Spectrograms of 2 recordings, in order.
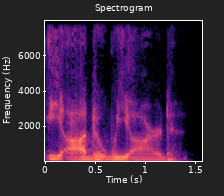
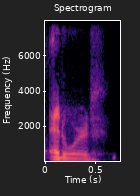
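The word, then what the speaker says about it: Eadweard: It's like E-odd, we-ard. It's like, no, it's Edward.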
